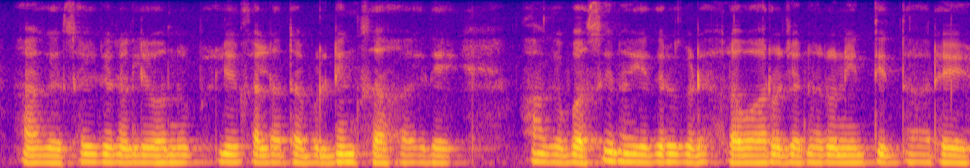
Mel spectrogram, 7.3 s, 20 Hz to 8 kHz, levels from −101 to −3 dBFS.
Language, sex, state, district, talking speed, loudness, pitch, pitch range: Kannada, male, Karnataka, Dakshina Kannada, 125 wpm, -18 LUFS, 130 Hz, 125-135 Hz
